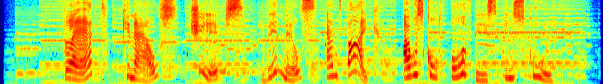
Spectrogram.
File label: DUTCH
